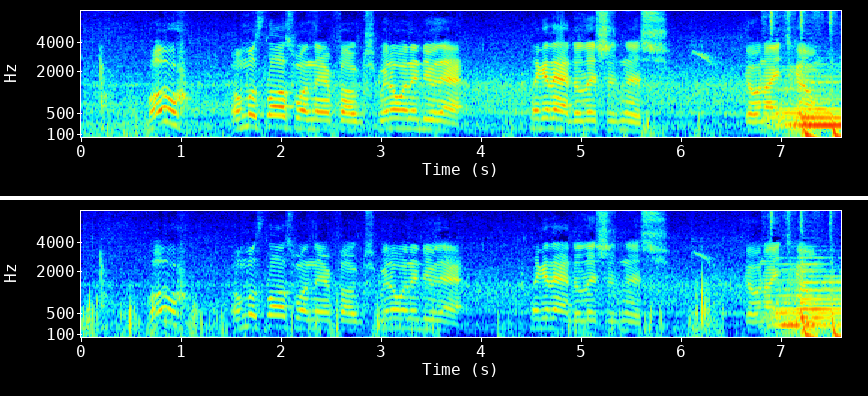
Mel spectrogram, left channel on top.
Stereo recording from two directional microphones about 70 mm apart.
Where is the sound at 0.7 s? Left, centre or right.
Left.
